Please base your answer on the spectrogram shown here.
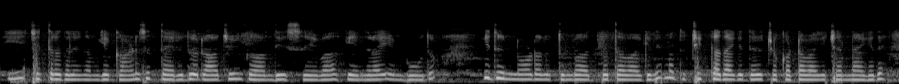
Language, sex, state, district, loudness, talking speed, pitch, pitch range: Kannada, female, Karnataka, Chamarajanagar, -26 LUFS, 115 wpm, 225 Hz, 215-240 Hz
